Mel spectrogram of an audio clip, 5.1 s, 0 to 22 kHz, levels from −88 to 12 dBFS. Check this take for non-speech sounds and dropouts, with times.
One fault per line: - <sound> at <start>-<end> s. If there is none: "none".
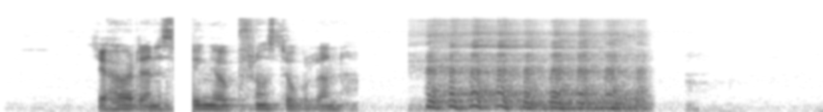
- dropout at 1.1-1.2 s
- laugh at 2.6-4.1 s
